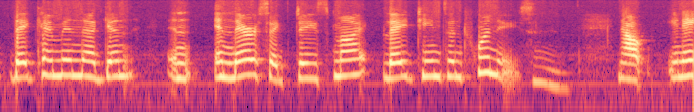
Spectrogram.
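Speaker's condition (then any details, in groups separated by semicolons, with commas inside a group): Spinocerebellar degeneration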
